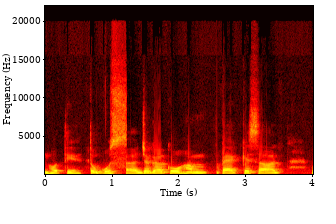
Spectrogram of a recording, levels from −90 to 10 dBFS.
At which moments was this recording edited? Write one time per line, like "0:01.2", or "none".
0:01.1
0:02.6

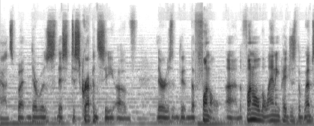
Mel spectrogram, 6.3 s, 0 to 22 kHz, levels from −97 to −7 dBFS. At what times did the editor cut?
none

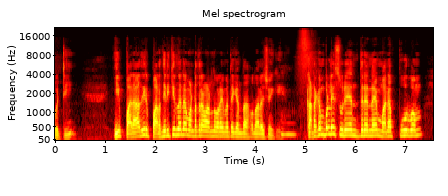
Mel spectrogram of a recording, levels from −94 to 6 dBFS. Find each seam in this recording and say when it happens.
0:05.0

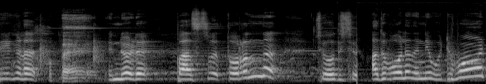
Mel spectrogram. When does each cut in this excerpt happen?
0:03.5

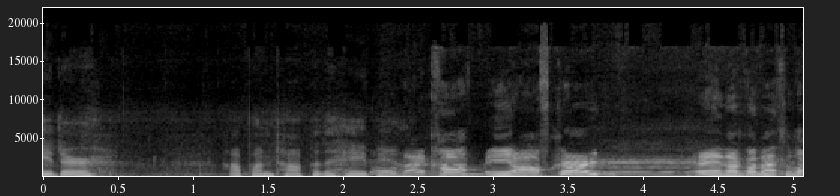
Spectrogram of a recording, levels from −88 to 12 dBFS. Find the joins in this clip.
0:02.5

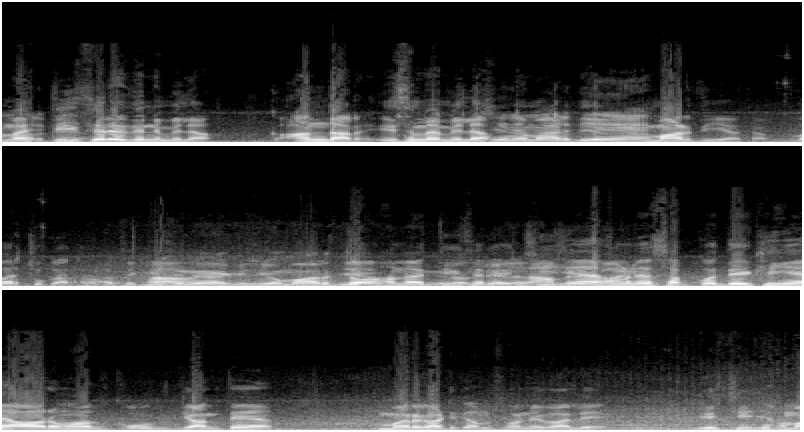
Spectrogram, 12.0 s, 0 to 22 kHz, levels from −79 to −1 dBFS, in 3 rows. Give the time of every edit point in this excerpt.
0:06.7

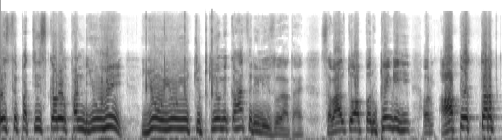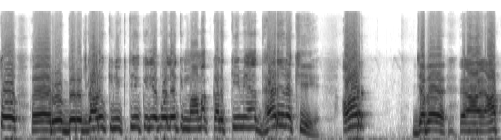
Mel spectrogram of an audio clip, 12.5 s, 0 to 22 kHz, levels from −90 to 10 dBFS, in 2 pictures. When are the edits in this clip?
0:05.2

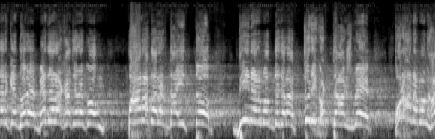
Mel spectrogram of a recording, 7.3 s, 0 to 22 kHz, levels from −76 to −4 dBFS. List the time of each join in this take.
none

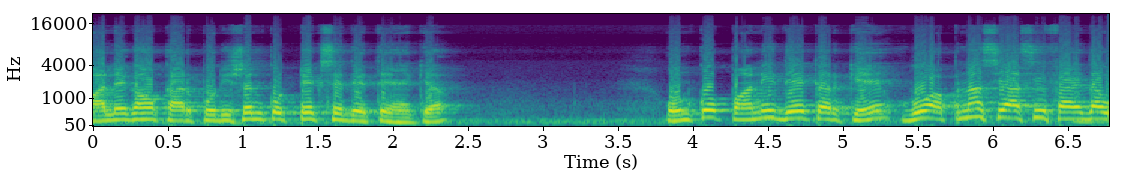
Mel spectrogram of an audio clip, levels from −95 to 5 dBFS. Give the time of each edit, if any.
none

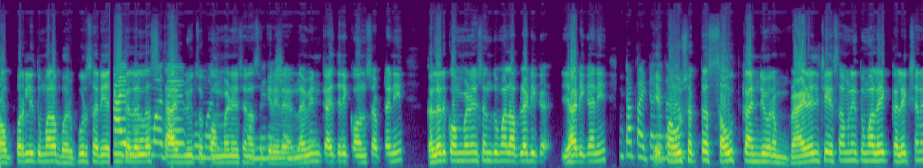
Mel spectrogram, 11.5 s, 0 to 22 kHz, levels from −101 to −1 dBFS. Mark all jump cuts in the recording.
0:01.4
0:07.8

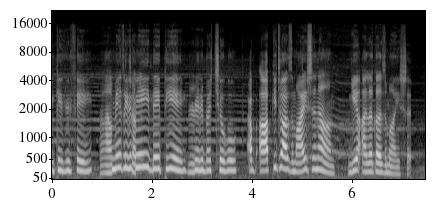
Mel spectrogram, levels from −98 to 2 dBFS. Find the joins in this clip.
0:03.8

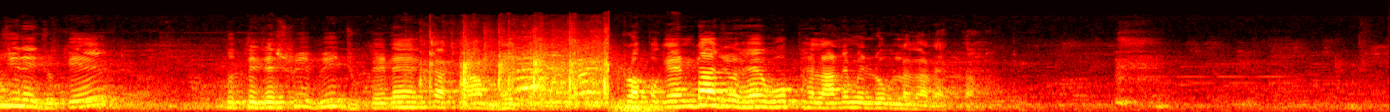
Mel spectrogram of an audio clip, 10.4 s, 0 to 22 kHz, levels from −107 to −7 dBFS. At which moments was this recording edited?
0:04.6

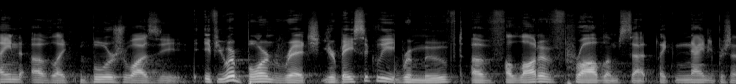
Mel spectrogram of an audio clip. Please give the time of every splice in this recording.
0:00.9
0:01.8
0:04.0
0:05.4
0:06.5

